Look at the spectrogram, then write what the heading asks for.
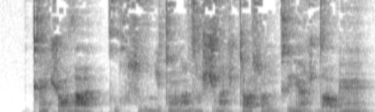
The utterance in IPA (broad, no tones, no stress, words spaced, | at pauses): kʼɛ̃ʃoðˤɛ | kʼṳχso̤ʎɪ tõlˠẽzˤɛ̤ʃzˤãʃ tʊsˤun kʼɪɾʲãʃdˤaw ɛ̃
